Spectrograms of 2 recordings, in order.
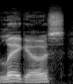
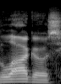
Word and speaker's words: Lagos: is called Lagos, or Lagos. I think it's pronounced both ways. We'll go with Lagos here, since that sounds how you'd pronounce it in Spanish, since I know a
